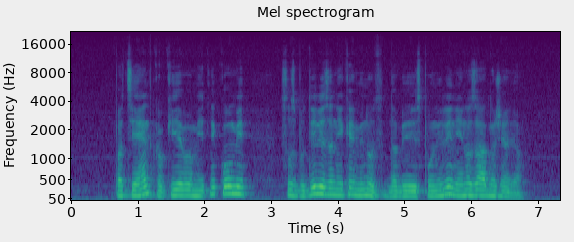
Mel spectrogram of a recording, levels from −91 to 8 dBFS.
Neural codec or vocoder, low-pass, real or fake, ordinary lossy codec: none; 19.8 kHz; real; Opus, 64 kbps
